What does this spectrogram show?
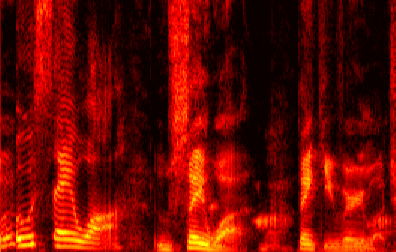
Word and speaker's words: Usseewa: Usuwa.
